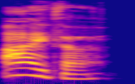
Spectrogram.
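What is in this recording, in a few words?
"either", British English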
